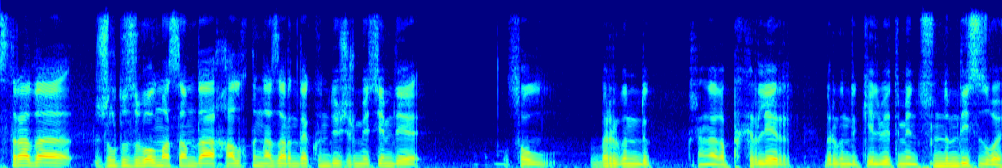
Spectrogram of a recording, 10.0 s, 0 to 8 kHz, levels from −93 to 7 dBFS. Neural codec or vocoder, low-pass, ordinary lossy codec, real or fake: none; 7.2 kHz; Opus, 64 kbps; real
